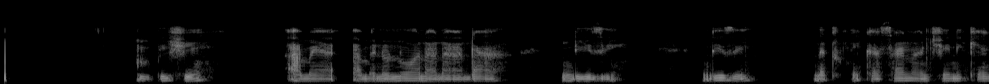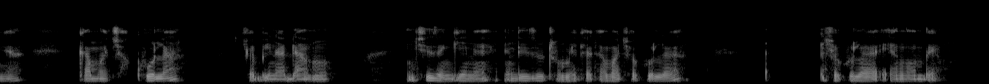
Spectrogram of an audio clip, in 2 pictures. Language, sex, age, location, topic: Swahili, male, 25-35, Kisumu, agriculture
